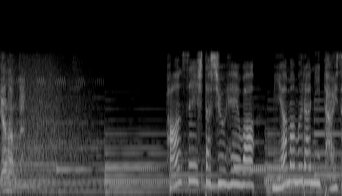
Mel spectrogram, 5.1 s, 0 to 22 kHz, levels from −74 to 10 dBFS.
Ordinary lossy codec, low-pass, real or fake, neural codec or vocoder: none; 7.2 kHz; real; none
